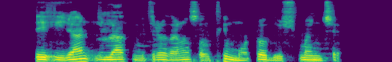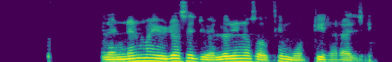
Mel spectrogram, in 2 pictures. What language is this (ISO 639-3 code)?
guj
